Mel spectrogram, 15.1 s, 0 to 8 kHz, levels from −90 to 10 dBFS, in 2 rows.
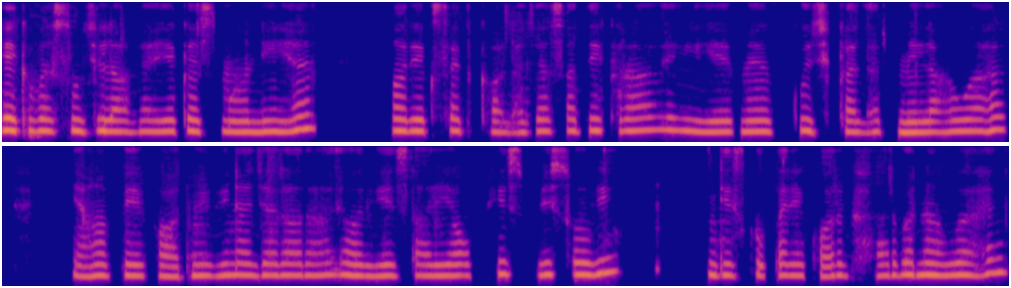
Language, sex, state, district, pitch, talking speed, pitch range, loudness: Magahi, female, Bihar, Gaya, 240 Hz, 180 wpm, 230-250 Hz, -32 LUFS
